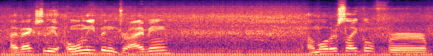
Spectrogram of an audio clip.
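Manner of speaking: muffled through helmet mic; talking into helmet mic while riding; inside a helmet. Real, not acted. Moto vlog recorded inside helmet.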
